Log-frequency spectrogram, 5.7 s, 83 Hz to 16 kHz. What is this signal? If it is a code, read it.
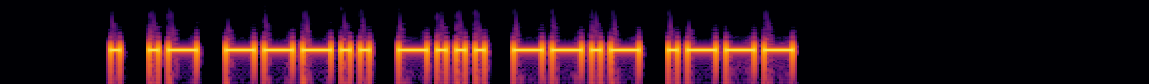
Morse code, heard as a keyed tone, about 25 wpm, 700 Hz. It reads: EA8BQJ
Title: DXCC-100 Call Signs - 6 Characters - Repeated 2x - 25wpm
